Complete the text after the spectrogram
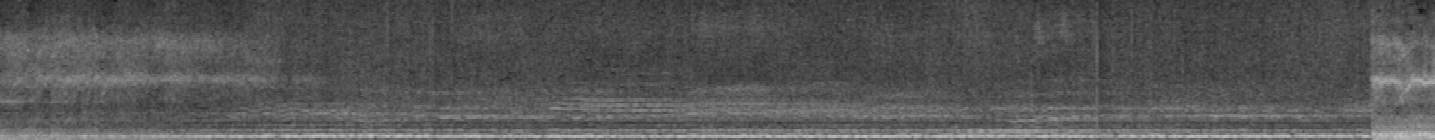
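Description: A woman sings a long, steady held note through a microphone.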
